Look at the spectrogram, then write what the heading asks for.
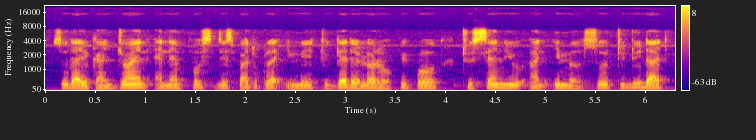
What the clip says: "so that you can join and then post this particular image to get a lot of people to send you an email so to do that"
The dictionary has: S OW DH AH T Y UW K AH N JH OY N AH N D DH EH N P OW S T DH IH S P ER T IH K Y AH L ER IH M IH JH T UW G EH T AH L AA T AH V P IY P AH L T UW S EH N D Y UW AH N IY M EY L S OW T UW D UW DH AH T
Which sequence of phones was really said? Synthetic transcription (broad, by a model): S OW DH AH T Y UW K AH N JH OY N AH N D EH N P OW S T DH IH S P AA T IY K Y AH L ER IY M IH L T UW G EH T AH L AA T AH V P IY P AH L T UW S EH N D Y UW AH N IY M EY L S OW T UW D UW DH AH T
